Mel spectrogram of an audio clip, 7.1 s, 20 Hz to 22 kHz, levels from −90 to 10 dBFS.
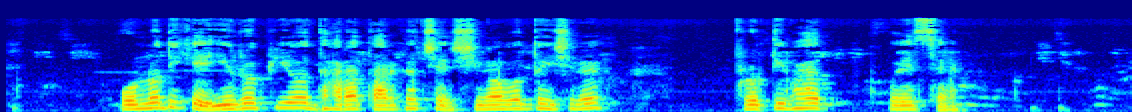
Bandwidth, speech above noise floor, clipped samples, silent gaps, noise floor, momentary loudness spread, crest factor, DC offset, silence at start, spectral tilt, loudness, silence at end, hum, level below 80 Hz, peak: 11.5 kHz; 42 dB; under 0.1%; none; -62 dBFS; 9 LU; 16 dB; under 0.1%; 0.1 s; -5.5 dB/octave; -21 LUFS; 0.4 s; none; -58 dBFS; -6 dBFS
